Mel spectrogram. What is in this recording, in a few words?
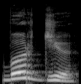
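"бӧрддзы", Komi, female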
